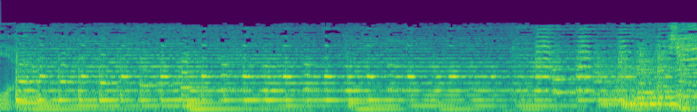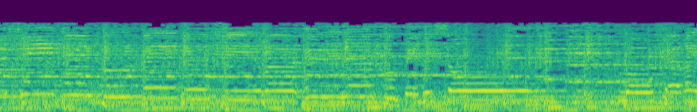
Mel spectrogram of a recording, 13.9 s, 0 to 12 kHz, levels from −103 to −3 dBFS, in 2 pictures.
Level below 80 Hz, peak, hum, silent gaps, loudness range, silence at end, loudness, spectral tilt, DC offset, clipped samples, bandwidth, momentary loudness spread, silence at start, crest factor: -30 dBFS; 0 dBFS; none; none; 4 LU; 0 s; -15 LUFS; -5.5 dB/octave; under 0.1%; under 0.1%; 6.6 kHz; 5 LU; 0 s; 14 dB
